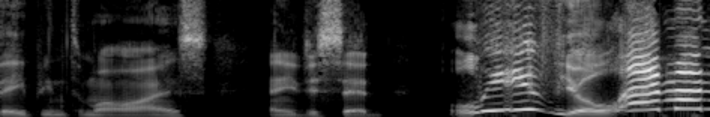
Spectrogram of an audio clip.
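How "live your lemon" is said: very high, very loud, weird put-on wacky voice. Retelling what a man said to him by the side of the road, really wacky, weird voice. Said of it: "in this like really wacky, weird voice".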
